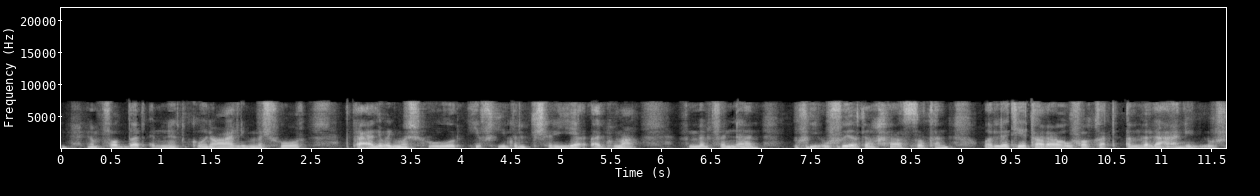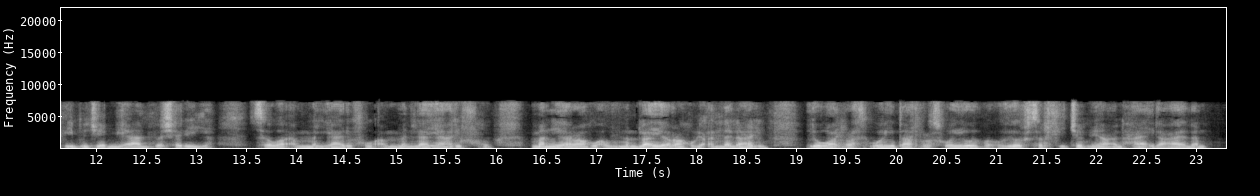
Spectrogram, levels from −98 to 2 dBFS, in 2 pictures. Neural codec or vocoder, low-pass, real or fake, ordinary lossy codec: codec, 16 kHz in and 24 kHz out, 1.1 kbps, FireRedTTS-2 codec; 7.2 kHz; fake; AAC, 32 kbps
